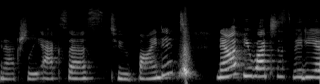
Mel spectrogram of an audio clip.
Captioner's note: air whooshes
